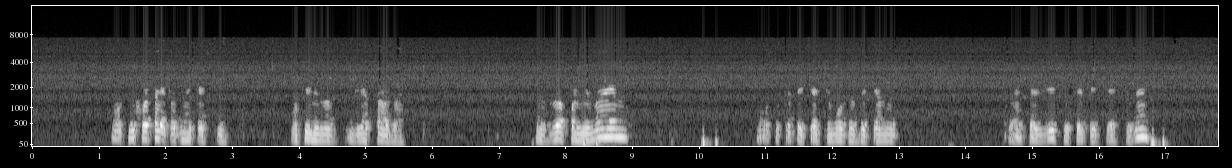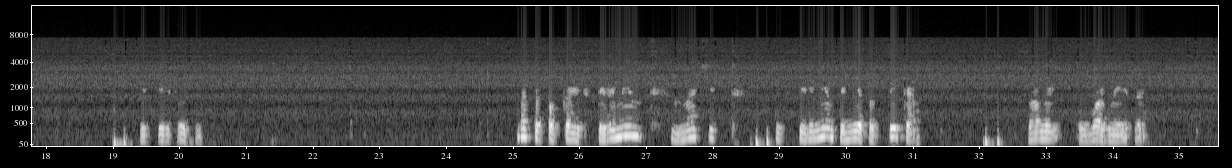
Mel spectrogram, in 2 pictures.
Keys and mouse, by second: 3.1-3.5 middle drag, 4.1-4.6 middle drag, 5.0 middle click, 6.7-7.6 drag, 8.1 g, 9.4 click, 9.8 g, 12.4-12.8 middle drag, 14.6-15.8 middle drag, 16.7 g, 18.8 r, 19.7 click, 20.1-22.6 middle drag, 24.4-25.4 drag, 26.1-28.2 middle drag, 28.6 g, 29.7-31.4 middle drag, 32.0 g, 35.2-35.5 middle drag.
